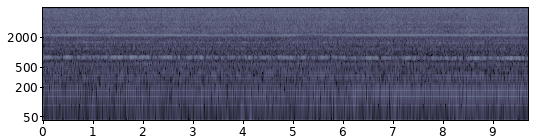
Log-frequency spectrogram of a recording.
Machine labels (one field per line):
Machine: pump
